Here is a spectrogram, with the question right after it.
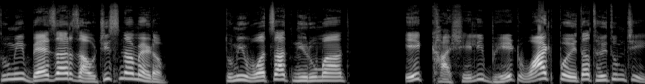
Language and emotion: Goan Konkani, happy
